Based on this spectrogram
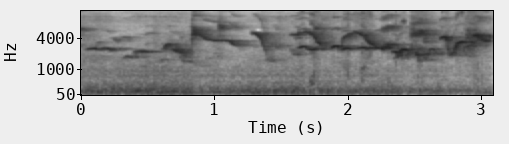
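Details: Oriental magpie-robin in vigorous song with tail spread, a lure for other birds: soft whistles build into loud sweeping slurred notes and rich warbles, almost without pause.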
